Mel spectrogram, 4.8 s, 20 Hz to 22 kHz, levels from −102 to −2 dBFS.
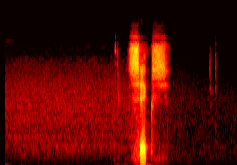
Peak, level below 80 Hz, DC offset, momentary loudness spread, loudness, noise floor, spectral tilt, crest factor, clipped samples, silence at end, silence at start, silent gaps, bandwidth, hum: -8 dBFS; -80 dBFS; under 0.1%; 13 LU; -26 LUFS; -83 dBFS; -0.5 dB/octave; 26 dB; under 0.1%; 1.45 s; 2.55 s; none; 10.5 kHz; none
